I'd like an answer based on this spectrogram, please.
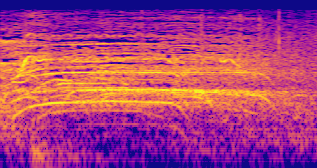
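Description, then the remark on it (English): A crowd at an event in New York City cheers and shouts loudly, many overlapping voices whooping in a sustained roar that holds steady for a few seconds before easing slightly at the end. “You can make a little noise. Let me feel you.”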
